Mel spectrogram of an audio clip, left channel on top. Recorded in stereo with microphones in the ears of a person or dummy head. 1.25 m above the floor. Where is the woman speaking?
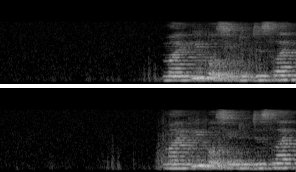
Centre (ahead or behind), 1.8 m.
